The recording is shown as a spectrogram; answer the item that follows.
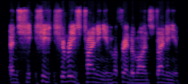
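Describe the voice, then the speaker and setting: Speaking at a very fast pace, a man talks with an Australian accent. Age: 90s. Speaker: therapy method trainer. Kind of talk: interview.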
